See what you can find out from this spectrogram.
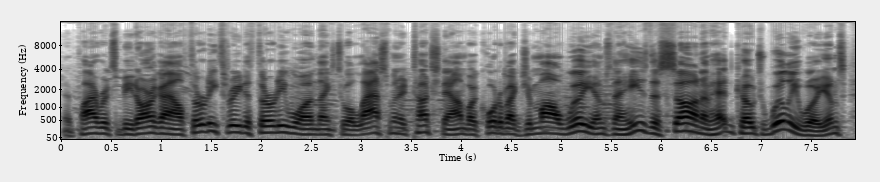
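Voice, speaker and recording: A man's voice: mid-range voice, brisk, hardly any pauses. A man reading scripted television news as an anchor in a studio.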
